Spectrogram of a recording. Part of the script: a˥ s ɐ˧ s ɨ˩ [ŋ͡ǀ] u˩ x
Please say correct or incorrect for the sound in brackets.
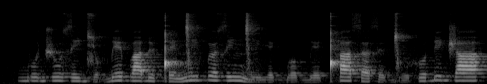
incorrect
